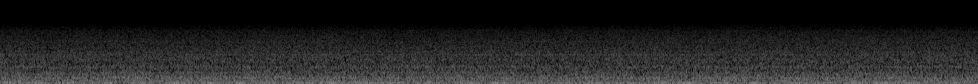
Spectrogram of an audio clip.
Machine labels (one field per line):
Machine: fan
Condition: abnormal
